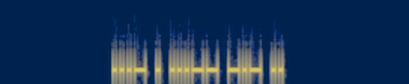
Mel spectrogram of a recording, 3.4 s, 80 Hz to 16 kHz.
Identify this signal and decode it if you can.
Morse code, heard as a keyed tone, about 40 wpm, 700 Hz. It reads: VE3KI
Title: Call Signs - 40wpm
